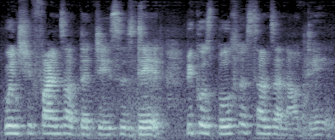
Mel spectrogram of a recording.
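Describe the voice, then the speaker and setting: A woman co-hosting a casual TV chat show, talking in animated slang and repeating words for emphasis. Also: fairly low pitch, brisk. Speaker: podcast co-host. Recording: roomy echo, distant mic, faint noise.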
